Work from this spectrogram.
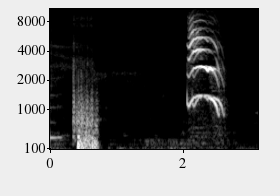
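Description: A cat meows once, bright and rising then falling, in the mobile game Sakura School Simulator. A short noisy burst comes first, then a quiet pause before the meow.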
